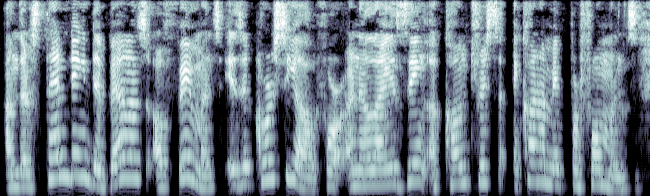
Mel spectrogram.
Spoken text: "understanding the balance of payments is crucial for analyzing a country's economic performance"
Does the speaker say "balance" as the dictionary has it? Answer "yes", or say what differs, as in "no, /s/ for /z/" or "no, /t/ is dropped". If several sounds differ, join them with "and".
yes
